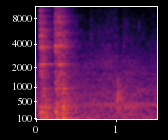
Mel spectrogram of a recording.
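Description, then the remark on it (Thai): A knife chops green onions into pieces a little over an inch long on a cutting board: two sharp knocks in quick succession, then a softer single chop a moment later, with no talking. “หั่นหอมครับหั่นต้นหอม หั่นต้นหอมเดี๋ยวฉันอันนี้ก่อนจากอันนี้ก่อนเข้ามาค่ะ หั่นต้นหอมท่อนละนิ้วกว่า”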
